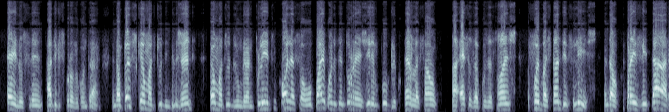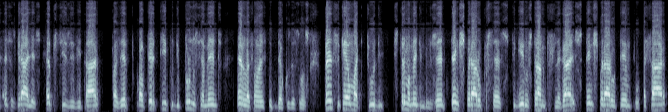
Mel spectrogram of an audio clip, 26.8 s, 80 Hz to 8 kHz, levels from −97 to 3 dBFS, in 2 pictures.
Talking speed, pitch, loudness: 185 wpm, 145 Hz, -17 LUFS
